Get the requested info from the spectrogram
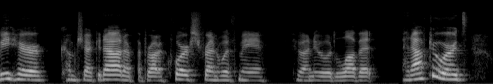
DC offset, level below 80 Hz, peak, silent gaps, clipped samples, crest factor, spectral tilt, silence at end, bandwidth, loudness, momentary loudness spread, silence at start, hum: under 0.1%; -76 dBFS; -4 dBFS; none; under 0.1%; 22 dB; -4.5 dB/octave; 0.25 s; 12.5 kHz; -26 LUFS; 13 LU; 0 s; none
